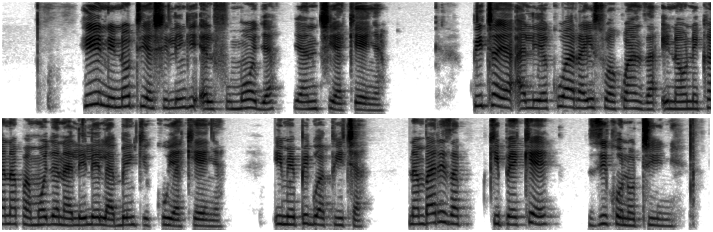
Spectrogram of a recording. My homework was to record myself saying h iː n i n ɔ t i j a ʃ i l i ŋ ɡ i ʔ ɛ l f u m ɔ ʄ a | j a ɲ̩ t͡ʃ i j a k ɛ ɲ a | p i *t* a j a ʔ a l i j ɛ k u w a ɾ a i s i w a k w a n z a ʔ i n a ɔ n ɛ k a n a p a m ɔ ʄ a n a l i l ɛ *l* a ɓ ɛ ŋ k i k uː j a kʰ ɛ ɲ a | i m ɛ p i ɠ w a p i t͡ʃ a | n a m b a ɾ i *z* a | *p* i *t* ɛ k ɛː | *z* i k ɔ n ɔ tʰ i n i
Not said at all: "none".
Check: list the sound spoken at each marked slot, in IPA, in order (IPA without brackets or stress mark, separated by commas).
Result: t͡ʃ, l, z, k, p, z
